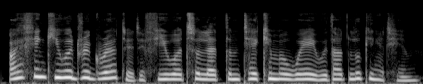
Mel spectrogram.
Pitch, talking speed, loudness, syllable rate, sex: 245 Hz, 270 wpm, -14 LUFS, 6.0 syllables/s, female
